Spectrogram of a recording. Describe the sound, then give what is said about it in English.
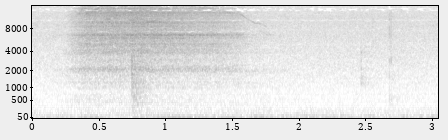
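A deep inhale during a guided breathing exercise, a single long, soft breathy hiss that rises and holds for over a second before fading, quiet against a faint background. “Twice more like that, breathing in and out. Last one like this, inhale.”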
